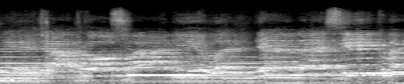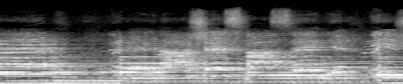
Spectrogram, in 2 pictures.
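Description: Children's choir singing a Slovak Christmas carol together, with piano accompaniment.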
